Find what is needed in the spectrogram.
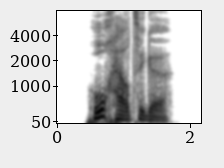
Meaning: inflection of hochherzig: 1. strong/mixed nominative/accusative feminine singular 2. strong nominative/accusative plural 3. weak nominative all-gender singular
- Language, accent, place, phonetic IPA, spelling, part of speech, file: German, Germany, Berlin, [ˈhoːxˌhɛʁt͡sɪɡə], hochherzige, adjective, De-hochherzige.ogg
